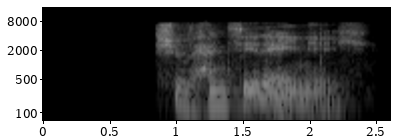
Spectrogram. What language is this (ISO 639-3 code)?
kab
